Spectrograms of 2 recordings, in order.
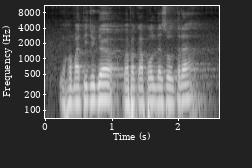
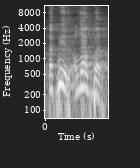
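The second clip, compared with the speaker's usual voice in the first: takbir keras dan tinggi; seruan takbir; 7 semitones higher, 6 dB louder than usual. Real, not acted. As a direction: serukan takbir sekuat tenaga. Memimpin takbir jamaah. (penceramah mengajak jamaah bertakbir, berseru keras)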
